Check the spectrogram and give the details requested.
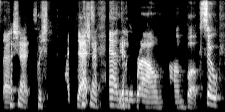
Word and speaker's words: Hachette: by Hachette, or you told me how to pronounce that. Hachette and Little Brown book.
